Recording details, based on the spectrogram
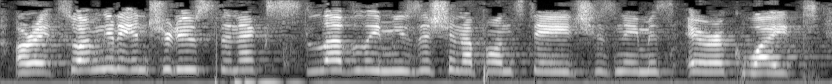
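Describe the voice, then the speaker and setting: A woman with a high, bright voice runs an open mic night, joking around between acts. She talks in a chatty, self-mocking way. The recording is dull and lo-fi. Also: level tone, fast. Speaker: open mic guest host. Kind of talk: casual joking stage banter. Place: small live venue on stage.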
